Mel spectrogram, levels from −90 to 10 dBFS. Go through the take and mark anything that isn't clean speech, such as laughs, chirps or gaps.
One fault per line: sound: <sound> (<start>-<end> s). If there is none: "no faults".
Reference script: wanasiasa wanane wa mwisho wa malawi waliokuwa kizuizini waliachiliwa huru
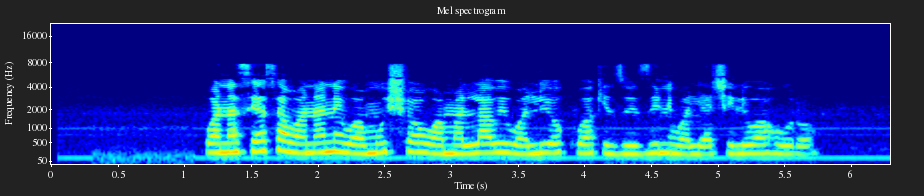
no faults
